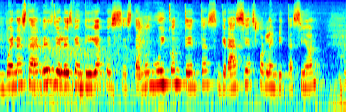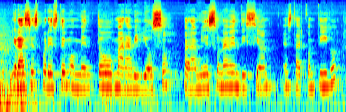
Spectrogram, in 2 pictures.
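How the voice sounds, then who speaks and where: Fairly slow speech in a monotone, flat intonation comes with audible room echo and noticeable background noise. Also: woman, fairly high pitch for a woman. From Ciudad Juárez, Mexico (border). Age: 60s. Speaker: pastor. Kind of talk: testimony.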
